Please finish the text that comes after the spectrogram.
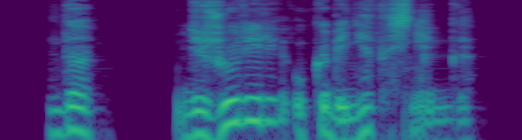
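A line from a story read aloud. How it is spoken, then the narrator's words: Tearful whisper. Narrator (Russian): прошептала Гермиона, на глазах которой поблескивали слезы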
